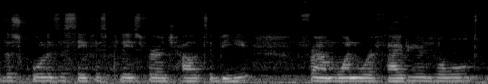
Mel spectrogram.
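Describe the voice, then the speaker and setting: Fairly slow speech from a woman, with audible room echo. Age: 20s. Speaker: college student. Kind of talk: class speech. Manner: halting.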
